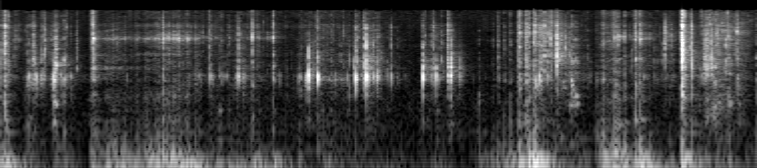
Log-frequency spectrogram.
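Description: A utility knife blade carves a solid white soap bar held in the hand, shaving off flakes. Dry, crisp scraping and crunching cuts come in quick bursts, with sharp bright clicks and crinkly flaking over a soft low rumble. Each cut stops abruptly with no ring.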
